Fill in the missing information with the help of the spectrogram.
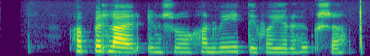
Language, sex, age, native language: Icelandic, female, 14, Icelandic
